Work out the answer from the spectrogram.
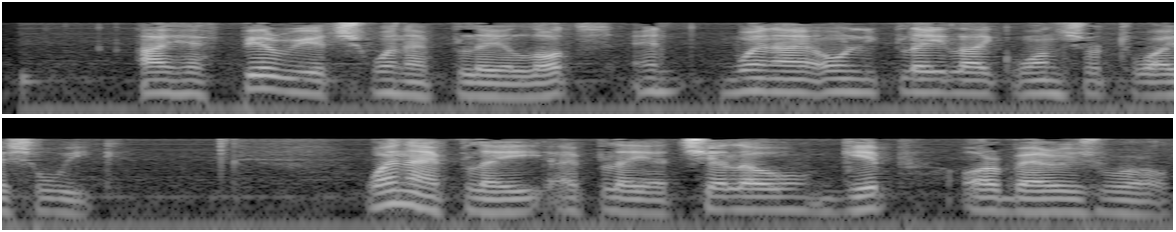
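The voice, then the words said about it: Dutch accent in English. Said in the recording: “they both are from the Netherlands. So if you can't understand their accent, that's why.”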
